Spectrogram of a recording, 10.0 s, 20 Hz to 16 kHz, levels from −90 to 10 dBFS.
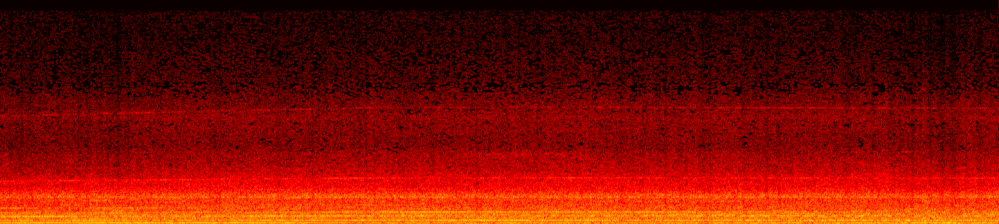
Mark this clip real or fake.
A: real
